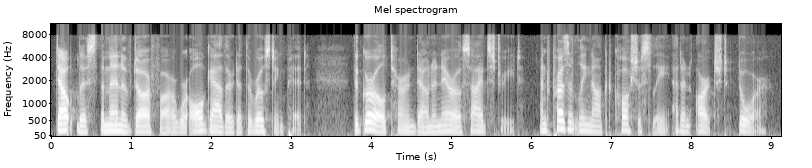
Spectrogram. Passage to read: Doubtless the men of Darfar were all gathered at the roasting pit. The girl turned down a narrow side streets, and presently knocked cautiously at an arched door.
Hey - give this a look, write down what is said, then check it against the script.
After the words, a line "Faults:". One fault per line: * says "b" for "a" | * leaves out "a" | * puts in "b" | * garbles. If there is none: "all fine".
Doubtless the men of Darfar were all gathered at the roasting pit. The girl turned down a narrow side street, and presently knocked cautiously at an arched door.
Faults:
* says "street" for "streets"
